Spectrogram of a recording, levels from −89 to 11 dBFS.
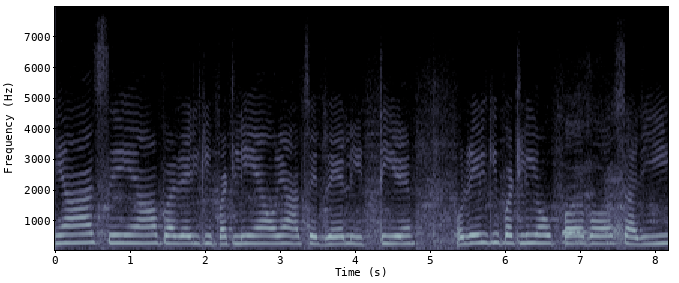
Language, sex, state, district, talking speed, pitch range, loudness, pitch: Hindi, female, Uttar Pradesh, Gorakhpur, 155 wpm, 245-265 Hz, -29 LUFS, 255 Hz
